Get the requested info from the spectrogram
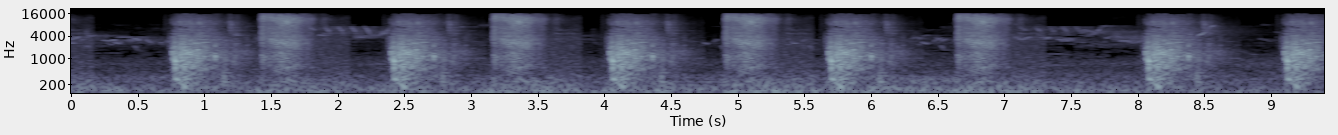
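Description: Miniature toy shovel scooping into a pile of sand over and over, a short scraping swish about once a second.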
